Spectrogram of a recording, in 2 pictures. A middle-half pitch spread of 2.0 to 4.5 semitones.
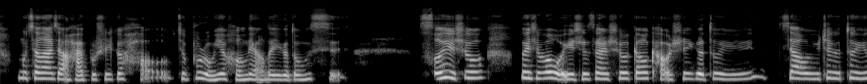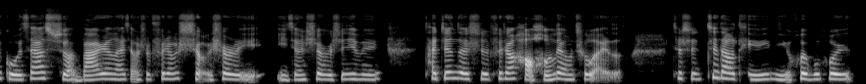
Yes: average, 2.9 semitones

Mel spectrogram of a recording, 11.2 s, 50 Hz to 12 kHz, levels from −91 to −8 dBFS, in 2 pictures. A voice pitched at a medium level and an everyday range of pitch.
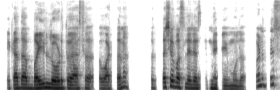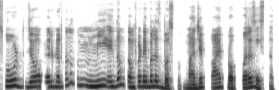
No: medium, 150 Hz; wide, 6.8 semitones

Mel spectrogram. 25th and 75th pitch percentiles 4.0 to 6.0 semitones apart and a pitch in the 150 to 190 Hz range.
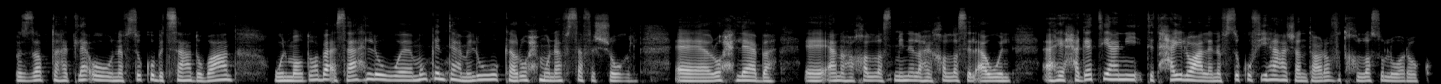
No: average, 3.6 semitones; medium, 185 Hz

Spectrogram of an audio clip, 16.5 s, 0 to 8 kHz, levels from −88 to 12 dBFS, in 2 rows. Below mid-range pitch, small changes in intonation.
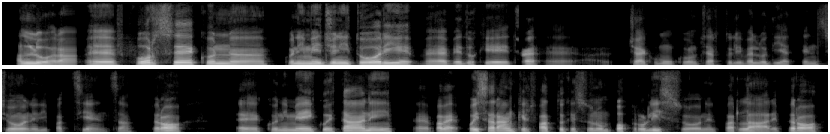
Yes: low, 115 Hz; narrow, 2.2 semitones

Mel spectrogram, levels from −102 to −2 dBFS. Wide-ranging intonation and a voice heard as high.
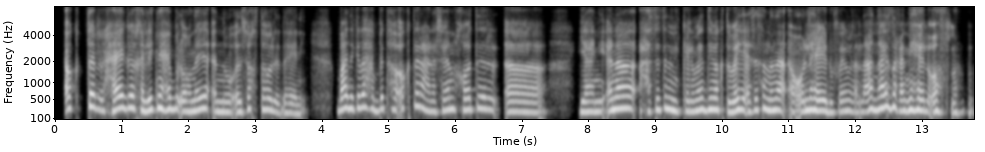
No: average, 3.4 semitones; very high, 250 Hz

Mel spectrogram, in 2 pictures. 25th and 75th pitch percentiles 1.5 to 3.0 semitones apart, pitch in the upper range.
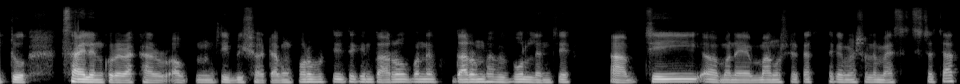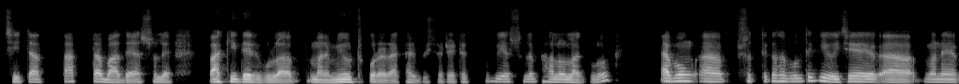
No: narrow, 2.4 semitones; low, 115 Hz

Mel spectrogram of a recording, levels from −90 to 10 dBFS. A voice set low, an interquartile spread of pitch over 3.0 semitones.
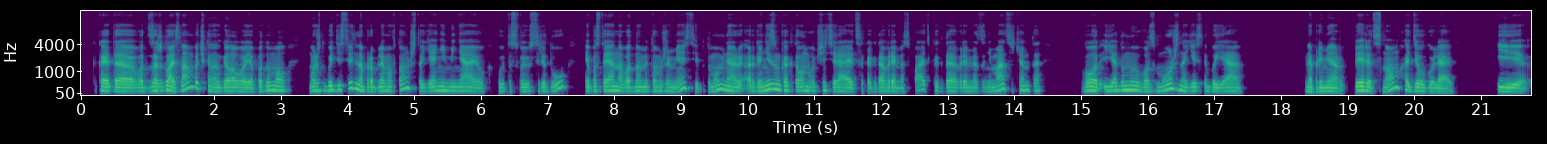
No: low, 130 Hz; average, 2.7 semitones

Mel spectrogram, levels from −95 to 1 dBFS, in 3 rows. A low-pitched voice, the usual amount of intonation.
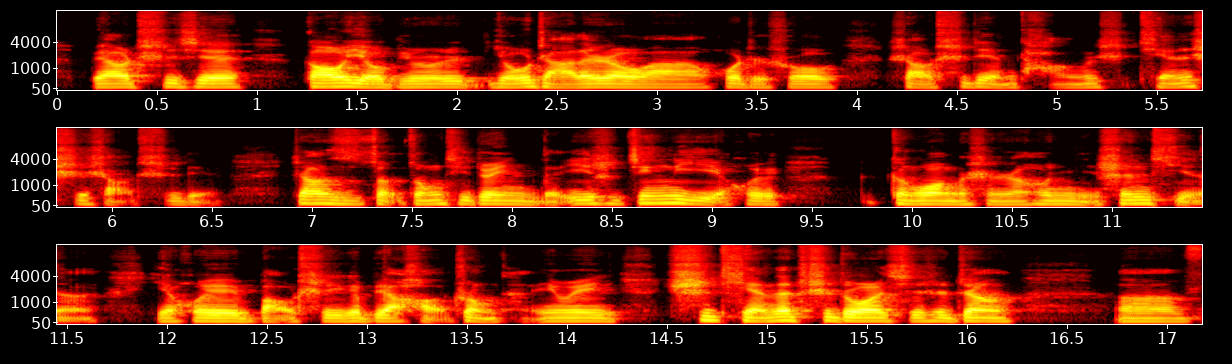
No: low, 110 Hz; narrow, 2.2 semitones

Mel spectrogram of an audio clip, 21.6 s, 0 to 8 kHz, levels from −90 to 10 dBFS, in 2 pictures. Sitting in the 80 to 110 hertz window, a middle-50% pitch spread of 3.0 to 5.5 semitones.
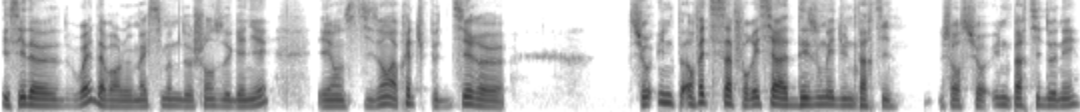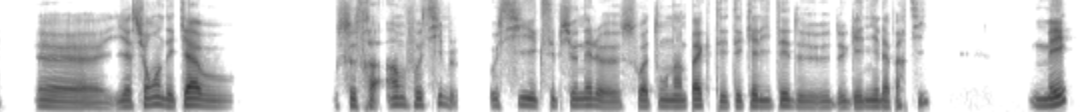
No: low, 125 Hz; average, 3.3 semitones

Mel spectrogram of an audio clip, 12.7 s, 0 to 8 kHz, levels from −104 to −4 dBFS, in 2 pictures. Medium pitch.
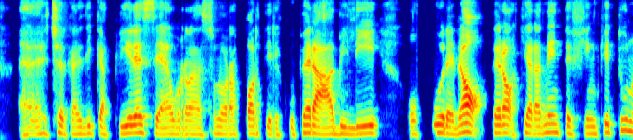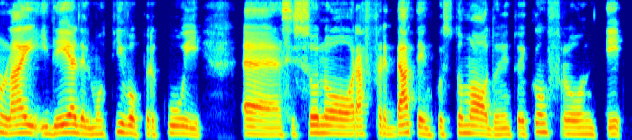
Yes: medium, 150 Hz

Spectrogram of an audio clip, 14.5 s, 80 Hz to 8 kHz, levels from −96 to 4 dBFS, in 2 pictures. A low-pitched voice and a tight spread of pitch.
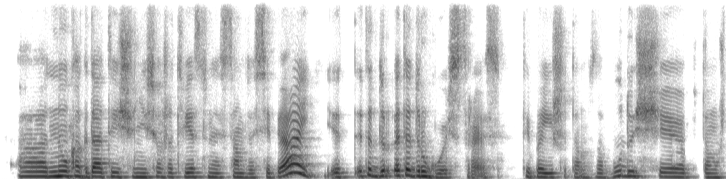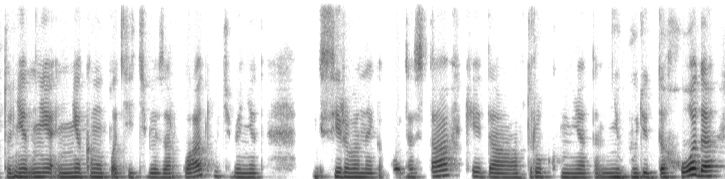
No: medium, 185 Hz; narrow, 2.3 semitones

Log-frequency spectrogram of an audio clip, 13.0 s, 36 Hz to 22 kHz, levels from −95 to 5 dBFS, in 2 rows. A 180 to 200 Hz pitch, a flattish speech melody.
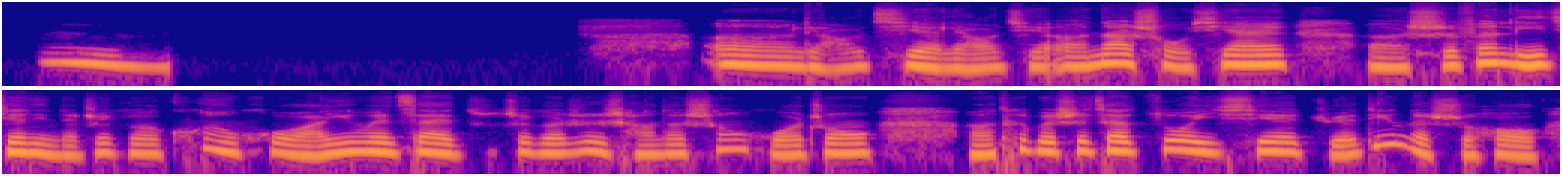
No: medium, 185 Hz; average, 3.6 semitones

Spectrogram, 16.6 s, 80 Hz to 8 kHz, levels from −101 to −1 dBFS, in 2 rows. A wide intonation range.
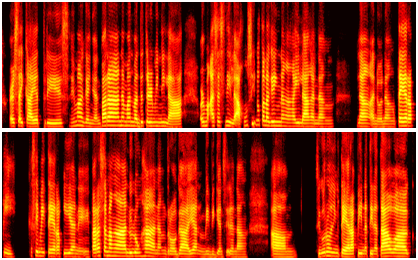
No: average, 3.7 semitones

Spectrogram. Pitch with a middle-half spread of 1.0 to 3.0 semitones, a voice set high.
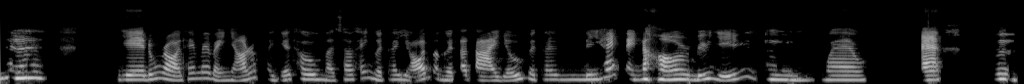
Yes: average, 2.7 semitones; high, 215 Hz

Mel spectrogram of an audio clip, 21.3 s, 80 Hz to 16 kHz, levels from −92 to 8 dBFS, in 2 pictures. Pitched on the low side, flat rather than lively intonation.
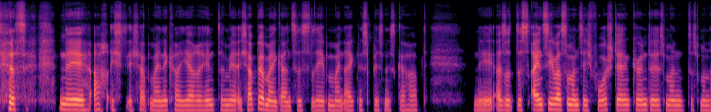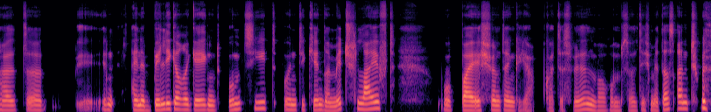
No: medium, 155 Hz; narrow, 1.7 semitones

